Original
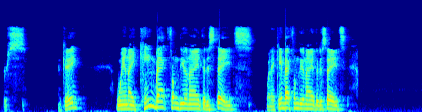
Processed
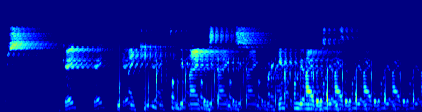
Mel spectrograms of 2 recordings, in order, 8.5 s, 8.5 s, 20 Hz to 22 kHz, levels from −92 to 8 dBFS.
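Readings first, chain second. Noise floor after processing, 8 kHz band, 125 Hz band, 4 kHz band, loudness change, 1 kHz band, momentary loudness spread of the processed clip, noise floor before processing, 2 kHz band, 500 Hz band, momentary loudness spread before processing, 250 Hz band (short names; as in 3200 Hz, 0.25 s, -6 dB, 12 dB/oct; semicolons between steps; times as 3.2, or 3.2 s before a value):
-84 dBFS, -9.5 dB, -30.0 dB, 0.0 dB, -9.0 dB, -7.0 dB, 24 LU, -81 dBFS, -12.5 dB, -15.0 dB, 11 LU, -24.0 dB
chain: per-bin expansion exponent 3; flipped gate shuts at -25 dBFS, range -40 dB; random-step tremolo 3.5 Hz, depth 55%; band-pass sweep 4100 Hz -> 790 Hz, 3.43–6.5; on a send: split-band echo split 1800 Hz, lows 0.576 s, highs 0.102 s, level -9 dB; on the sum: gain +13 dB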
